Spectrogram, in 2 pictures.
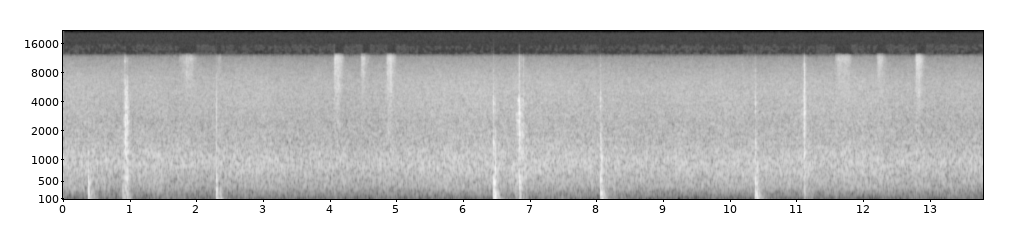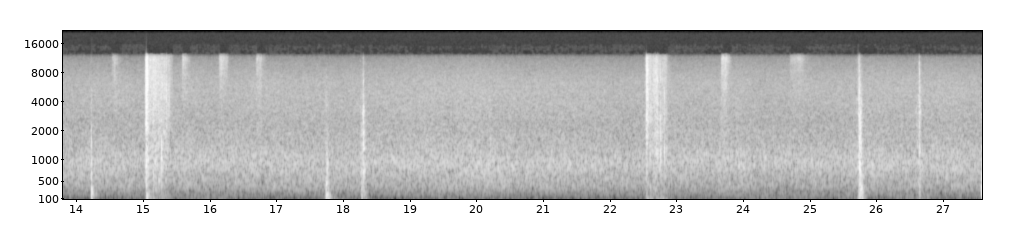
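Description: Blocks thud sharply now and then as they are placed and broken.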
